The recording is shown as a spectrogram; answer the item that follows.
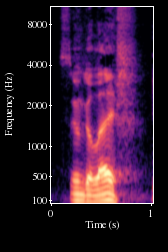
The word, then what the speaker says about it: Sunga Life: talk about how you got into Tsunga Life.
